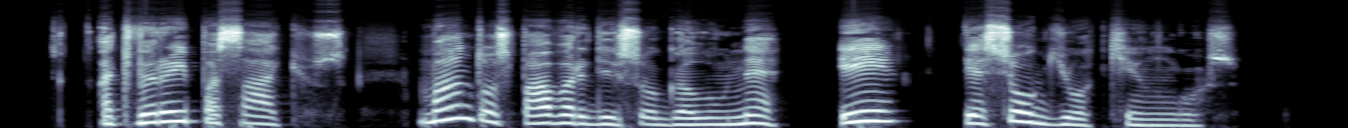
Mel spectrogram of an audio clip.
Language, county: Lithuanian, Marijampolė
